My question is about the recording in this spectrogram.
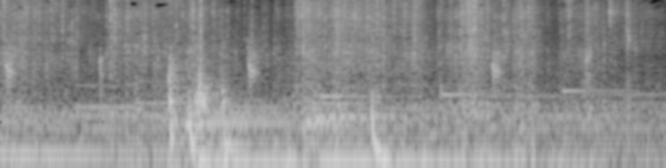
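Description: Clear plastic bag of cake mix crinkling as it is handled and shaken out over a measuring cup, in irregular crackles.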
